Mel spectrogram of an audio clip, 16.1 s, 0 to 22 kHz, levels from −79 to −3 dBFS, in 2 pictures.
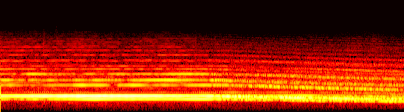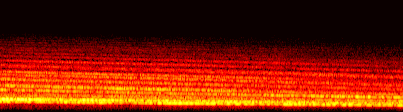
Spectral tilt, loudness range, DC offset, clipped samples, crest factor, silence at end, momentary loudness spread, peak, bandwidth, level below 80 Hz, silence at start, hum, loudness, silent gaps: -5 dB/octave; 14 LU; under 0.1%; under 0.1%; 14 dB; 0 s; 16 LU; -2 dBFS; 5.4 kHz; under -90 dBFS; 0 s; none; -16 LUFS; none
